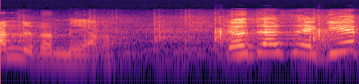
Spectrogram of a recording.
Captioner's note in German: Beifall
